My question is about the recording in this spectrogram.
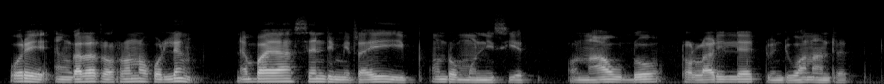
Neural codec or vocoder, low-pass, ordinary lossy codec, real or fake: none; 10.8 kHz; none; real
